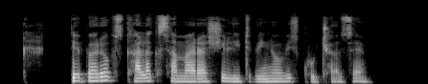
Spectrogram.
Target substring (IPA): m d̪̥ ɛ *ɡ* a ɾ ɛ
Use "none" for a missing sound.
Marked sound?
b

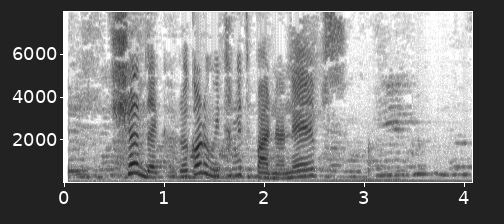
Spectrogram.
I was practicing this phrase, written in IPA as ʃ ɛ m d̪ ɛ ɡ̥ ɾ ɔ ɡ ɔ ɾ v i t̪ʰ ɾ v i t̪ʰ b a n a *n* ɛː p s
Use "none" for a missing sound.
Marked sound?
n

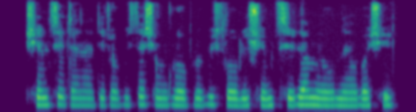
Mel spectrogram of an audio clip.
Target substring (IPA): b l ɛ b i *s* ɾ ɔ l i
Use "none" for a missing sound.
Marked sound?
s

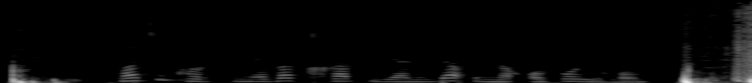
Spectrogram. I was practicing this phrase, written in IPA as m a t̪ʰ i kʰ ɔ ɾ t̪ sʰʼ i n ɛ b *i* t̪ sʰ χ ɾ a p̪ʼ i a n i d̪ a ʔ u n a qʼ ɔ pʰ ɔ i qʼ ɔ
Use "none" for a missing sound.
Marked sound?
a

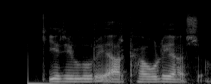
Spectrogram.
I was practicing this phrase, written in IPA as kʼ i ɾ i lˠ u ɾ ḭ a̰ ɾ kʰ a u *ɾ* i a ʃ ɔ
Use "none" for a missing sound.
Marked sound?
l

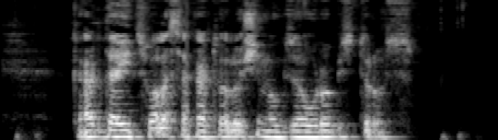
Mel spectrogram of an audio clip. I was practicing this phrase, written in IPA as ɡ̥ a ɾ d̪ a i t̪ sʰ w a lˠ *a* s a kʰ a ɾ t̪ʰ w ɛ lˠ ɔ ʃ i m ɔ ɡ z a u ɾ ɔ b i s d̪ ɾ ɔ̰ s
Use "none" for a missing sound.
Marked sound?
a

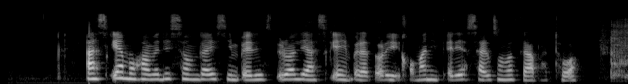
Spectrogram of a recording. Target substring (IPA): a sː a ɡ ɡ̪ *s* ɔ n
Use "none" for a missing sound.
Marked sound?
z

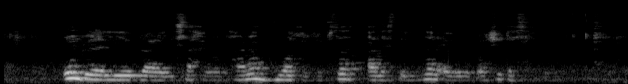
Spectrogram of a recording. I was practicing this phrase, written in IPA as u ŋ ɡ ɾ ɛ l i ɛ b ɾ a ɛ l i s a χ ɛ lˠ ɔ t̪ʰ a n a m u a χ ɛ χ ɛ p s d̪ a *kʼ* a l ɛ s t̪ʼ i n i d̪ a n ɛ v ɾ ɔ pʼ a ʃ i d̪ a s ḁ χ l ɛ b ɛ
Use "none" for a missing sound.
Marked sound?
pʼ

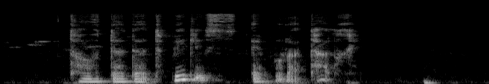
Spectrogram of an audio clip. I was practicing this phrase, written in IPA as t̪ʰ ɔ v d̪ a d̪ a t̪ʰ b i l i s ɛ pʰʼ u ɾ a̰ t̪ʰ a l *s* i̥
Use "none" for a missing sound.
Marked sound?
χ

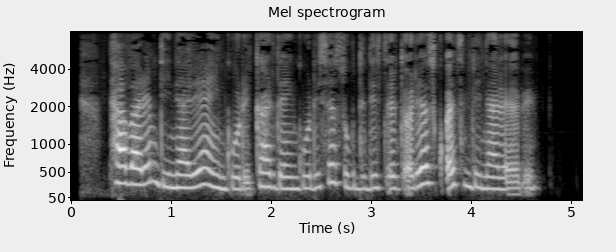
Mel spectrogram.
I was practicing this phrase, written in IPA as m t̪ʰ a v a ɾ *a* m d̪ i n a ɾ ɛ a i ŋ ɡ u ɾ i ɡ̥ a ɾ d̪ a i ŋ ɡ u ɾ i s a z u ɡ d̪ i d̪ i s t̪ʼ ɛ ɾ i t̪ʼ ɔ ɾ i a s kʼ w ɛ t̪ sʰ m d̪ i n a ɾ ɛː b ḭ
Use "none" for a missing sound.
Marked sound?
i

